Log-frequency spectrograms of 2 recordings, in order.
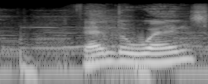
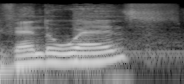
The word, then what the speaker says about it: van der Wens: I'm so used to saying it in Americans, so the Americans will say Roy van der Wens.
